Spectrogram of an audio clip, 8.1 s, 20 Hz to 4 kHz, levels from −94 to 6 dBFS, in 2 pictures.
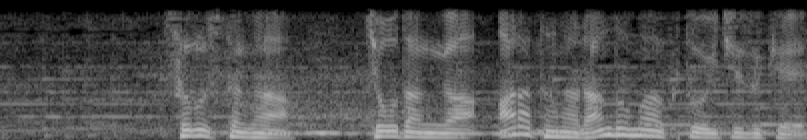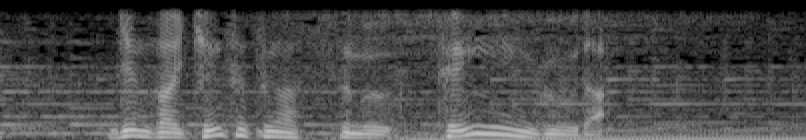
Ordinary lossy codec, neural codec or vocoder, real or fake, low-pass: none; none; real; 3.6 kHz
